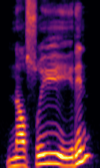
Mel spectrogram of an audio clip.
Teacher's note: वलियों, वलियों, वला, लाम को खींचेंगे, अलिफ से पहले ज़बर है। नसीरिन, स्वाद को पुर पढ़ेंगे, या साकिन से पहले ज़ेर है तो या मद्दा होगी।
